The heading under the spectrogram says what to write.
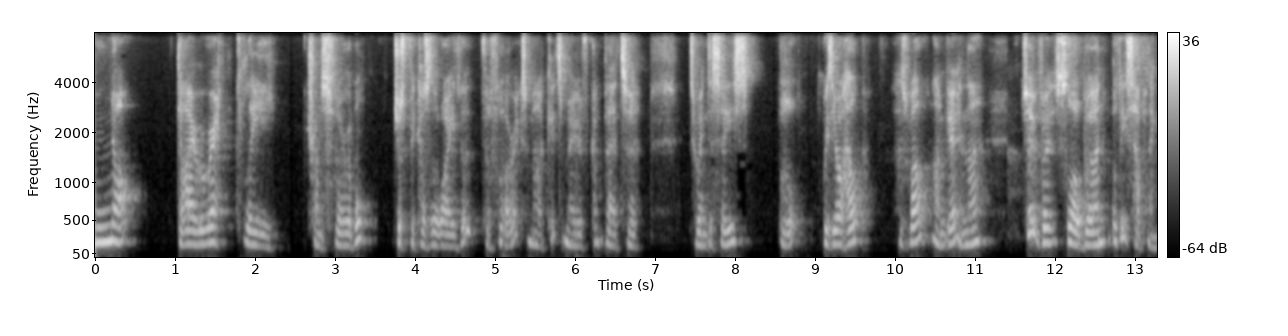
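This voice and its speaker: A northwest English accent at a moderate pace. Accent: northwest English accent, noticeable. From northwest England. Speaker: retail trader. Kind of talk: interview.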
